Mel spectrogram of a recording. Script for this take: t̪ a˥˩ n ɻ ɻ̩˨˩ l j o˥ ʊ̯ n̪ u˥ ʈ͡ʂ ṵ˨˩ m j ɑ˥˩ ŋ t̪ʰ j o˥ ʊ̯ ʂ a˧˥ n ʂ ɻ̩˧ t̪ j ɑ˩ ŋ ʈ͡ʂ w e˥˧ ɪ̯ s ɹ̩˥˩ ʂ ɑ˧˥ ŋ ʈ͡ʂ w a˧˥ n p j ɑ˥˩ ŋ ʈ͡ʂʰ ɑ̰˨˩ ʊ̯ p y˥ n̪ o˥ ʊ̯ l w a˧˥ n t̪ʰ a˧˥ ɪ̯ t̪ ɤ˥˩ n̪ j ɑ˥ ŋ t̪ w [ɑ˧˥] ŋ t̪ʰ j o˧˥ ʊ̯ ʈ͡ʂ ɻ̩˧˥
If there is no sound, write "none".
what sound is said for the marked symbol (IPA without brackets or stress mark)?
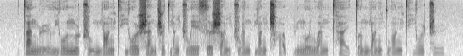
ɑ˧˥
